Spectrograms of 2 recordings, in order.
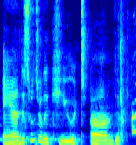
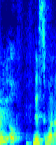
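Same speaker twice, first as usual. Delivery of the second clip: ordinary talk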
